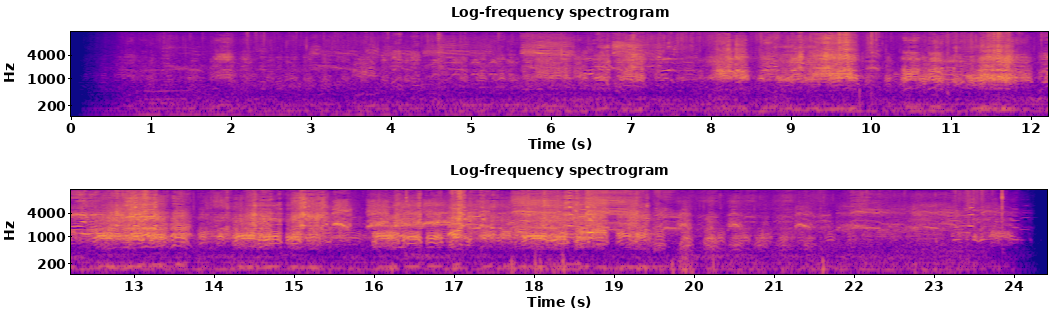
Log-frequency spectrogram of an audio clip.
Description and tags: Geese freaking out
Geese freak out. Low quality iPhone recording.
